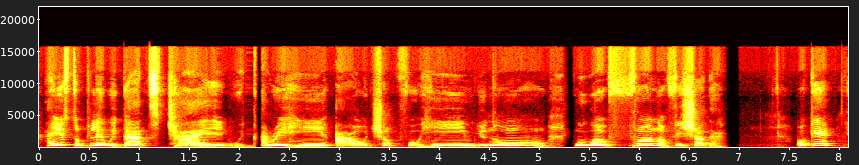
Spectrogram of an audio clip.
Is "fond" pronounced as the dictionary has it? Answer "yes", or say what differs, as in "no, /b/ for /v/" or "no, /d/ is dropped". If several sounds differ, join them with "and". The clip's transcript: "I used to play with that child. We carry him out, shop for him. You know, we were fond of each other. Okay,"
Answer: no, /d/ is dropped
